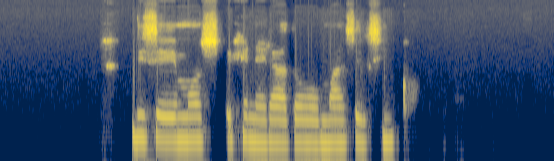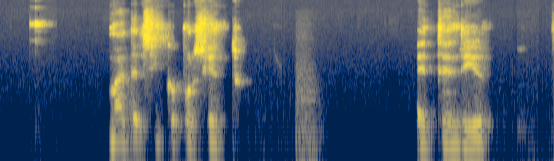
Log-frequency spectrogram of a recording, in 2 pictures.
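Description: A man speaks calmly through a headset microphone on an online call.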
